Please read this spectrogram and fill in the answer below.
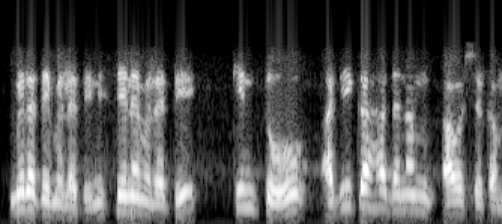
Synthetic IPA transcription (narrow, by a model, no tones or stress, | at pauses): milɐt̪imilɐt̪iniʃt͡ʃeːnɐmilɐt̪i | kint̪uɐd̪ʱikɐɦɐd̪ʱɐnɐmaːʋɐʃjɐkɐm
